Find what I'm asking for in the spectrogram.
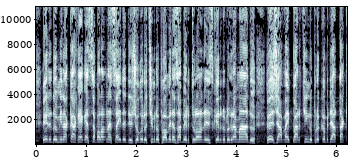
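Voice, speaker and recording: Raising and projecting his voice, a man with a high pitch talks at a very fast pace with hardly any pauses and very even loudness, over noticeable background noise. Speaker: radio sports announcer. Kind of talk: live football commentary. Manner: rapid-fire, excited play-by-play, rising energy at goals.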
